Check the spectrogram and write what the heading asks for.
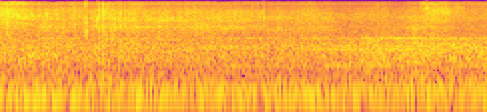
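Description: Steady outdoor background noise, a faint even hiss over a low rumble, with no distinct event.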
